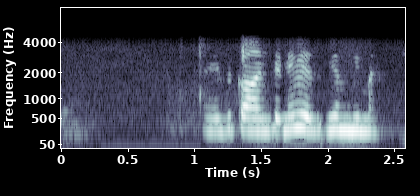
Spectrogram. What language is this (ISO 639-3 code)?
pan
